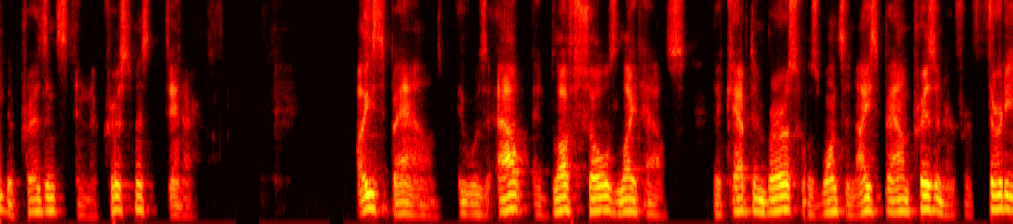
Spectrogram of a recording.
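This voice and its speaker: A male museum curator gives a slide lecture in an auditorium. His voice is husky and sits at a middling pitch. He reads an old article aloud, pausing and restarting as he goes. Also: darkish tone. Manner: reads with pauses and restarts, chuckles at anecdotes. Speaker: museum curator giving a talk.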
